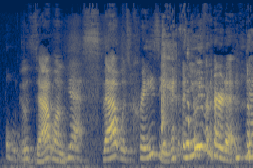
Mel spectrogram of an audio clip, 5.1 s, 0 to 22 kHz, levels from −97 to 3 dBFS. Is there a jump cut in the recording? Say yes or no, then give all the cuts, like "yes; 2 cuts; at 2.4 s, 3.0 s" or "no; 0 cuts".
yes; 1 cut; at 3.6 s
